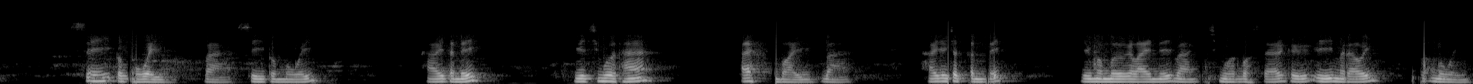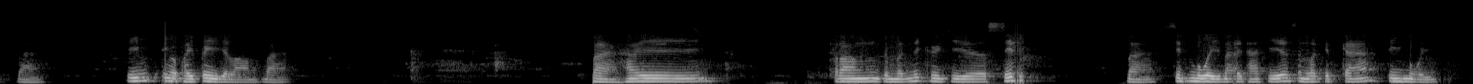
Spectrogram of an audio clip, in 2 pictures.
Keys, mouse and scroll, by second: 0.0 click, 2.6 click, 3.0 click, 4.4 click, 7.0 click, 9.4 click, 11.7 click, 14.1 click, 18.0 click, 19.0 click, 20.1 scroll down 1, 21.0-21.9 scroll down 1, 23.0 click.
